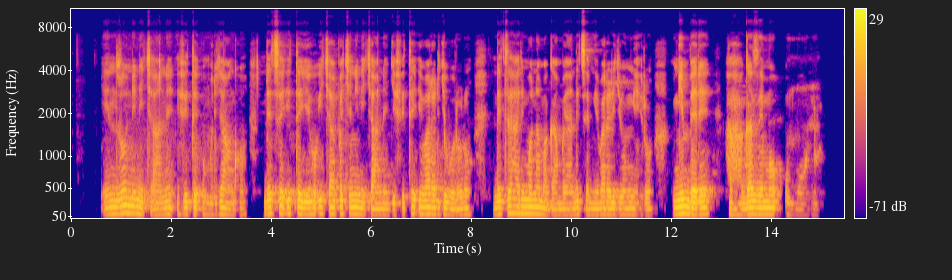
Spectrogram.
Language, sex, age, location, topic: Kinyarwanda, male, 36-49, Kigali, government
